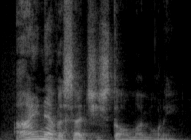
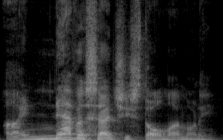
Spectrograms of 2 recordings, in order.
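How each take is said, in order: First: The stress falls on the word I. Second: The stress falls on the word never. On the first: Someone else said it, not the speaker. "as in somebody else might have said it, but it wasn't me" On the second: The speaker denies ever having said it. "That is emphasizing that it's not something that I said"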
